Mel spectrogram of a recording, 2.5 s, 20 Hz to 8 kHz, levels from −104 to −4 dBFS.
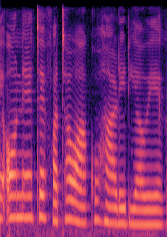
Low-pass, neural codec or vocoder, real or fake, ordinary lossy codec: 7.2 kHz; none; real; AAC, 48 kbps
